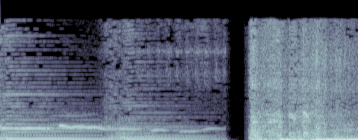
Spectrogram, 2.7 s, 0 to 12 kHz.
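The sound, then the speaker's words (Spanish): A JMC Grand Avenue pickup's Ford Puma 2.3 turbo diesel engine bursts into a loud, harsh roar after a moment of silence, following a stretch of music with a wavering tone. “Hay camionetas que sirven para el día a día y está la Grand Avenue de JMC que va más allá. Respaldada con garantía de por vida en su motor Ford Puma 2.3 Turbo Diesel.”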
